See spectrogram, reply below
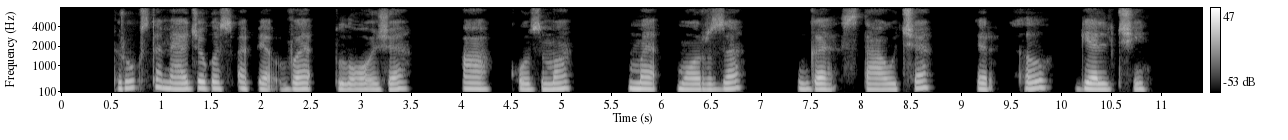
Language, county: Lithuanian, Telšiai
